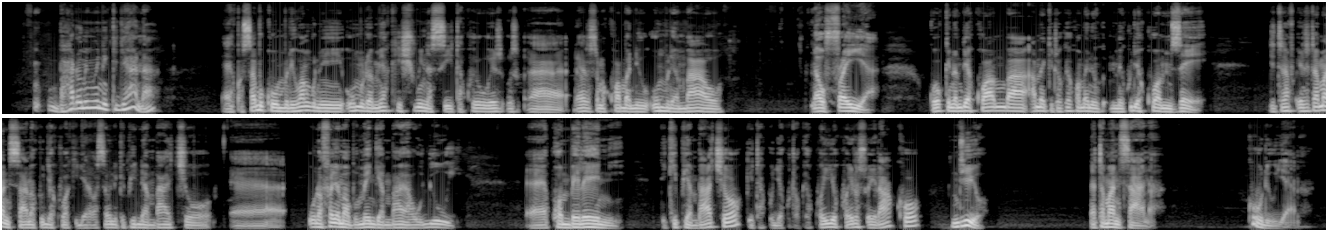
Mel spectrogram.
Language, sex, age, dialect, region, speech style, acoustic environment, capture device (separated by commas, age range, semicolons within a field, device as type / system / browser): Swahili, male, 25-34, Tanzania - Dar es Salaam, Tanzania, happy, silence, mobile / Linux / Chrome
